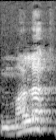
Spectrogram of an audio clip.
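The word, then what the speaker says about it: مَلَك: the same three letters malik malik means king malik means king but malak means angel okay so but the word we are using in the quran is the first one which is muller so we have to focus on that we don't need this one but it is important that you pronounce correctly otherwise the meaning changes okay so it's plural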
